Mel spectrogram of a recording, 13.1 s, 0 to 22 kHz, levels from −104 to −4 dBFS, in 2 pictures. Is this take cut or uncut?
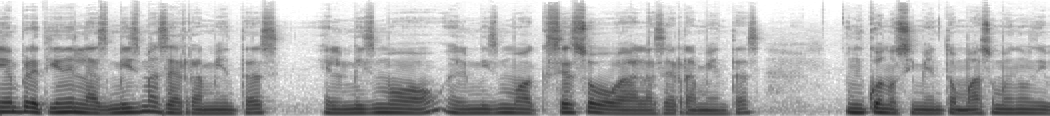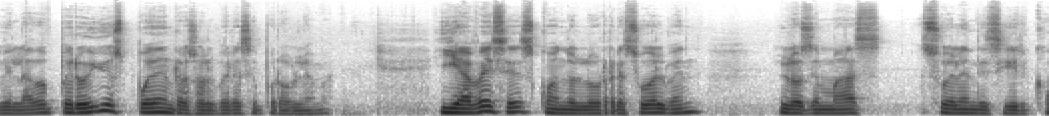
uncut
